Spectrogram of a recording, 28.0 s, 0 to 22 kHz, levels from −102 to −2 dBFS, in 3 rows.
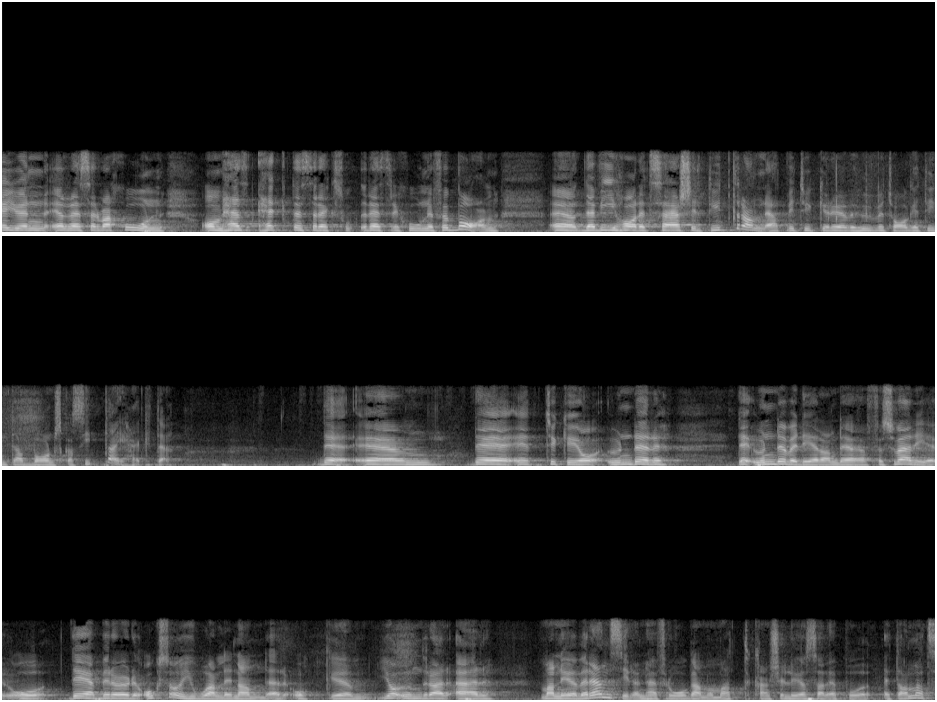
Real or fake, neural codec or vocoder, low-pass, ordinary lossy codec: real; none; none; none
